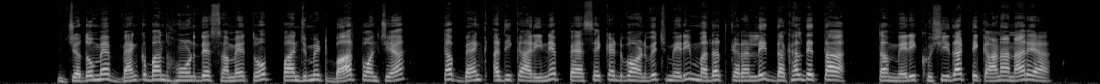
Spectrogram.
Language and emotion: Punjabi, happy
